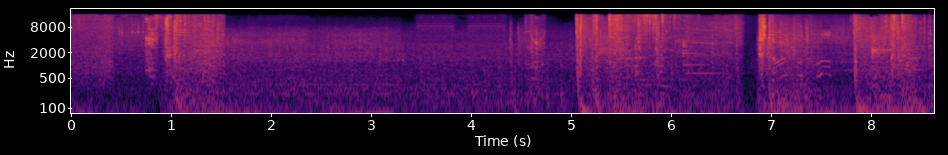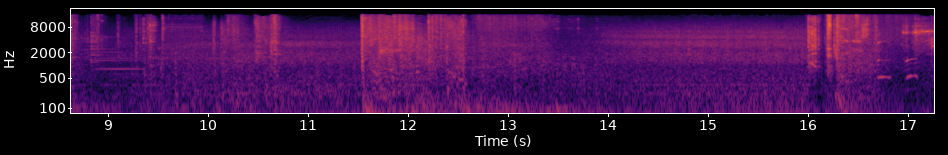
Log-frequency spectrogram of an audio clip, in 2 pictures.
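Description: Tank cannon shots boom loudly.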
